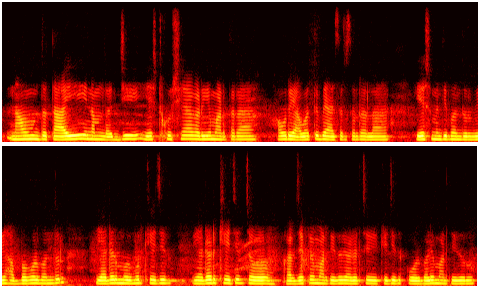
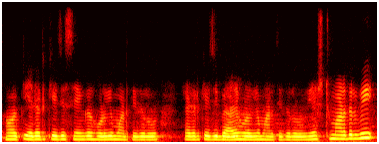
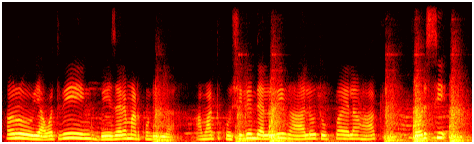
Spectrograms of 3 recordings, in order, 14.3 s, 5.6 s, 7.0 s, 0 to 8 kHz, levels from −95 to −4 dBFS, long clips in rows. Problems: background sounds at intervals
